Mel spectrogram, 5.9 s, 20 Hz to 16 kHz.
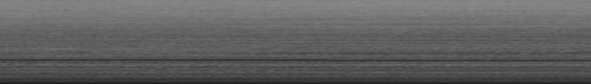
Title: LX450 Exhaust leak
